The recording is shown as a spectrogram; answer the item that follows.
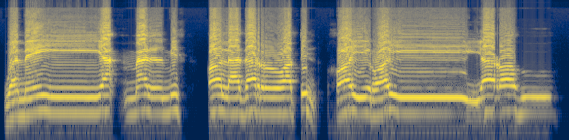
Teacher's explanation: Dan wa may, ini idgham bi gunah ya, masuk dengan mendengung ya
